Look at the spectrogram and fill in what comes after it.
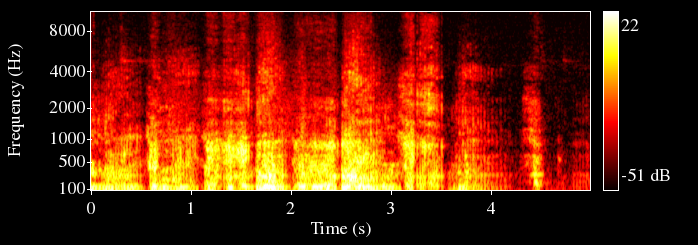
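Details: Tiger giving a run of deep, pulsing roar-growls, about two per second, each a rough low throaty burst, fading toward the end with one last short grunt.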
